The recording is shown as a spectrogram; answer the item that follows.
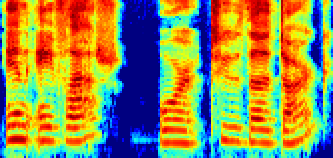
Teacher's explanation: uh we've got anapestic or uh anapest and that would be two unstressed syllables followed by a stressed syllable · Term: anapestic or anapest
